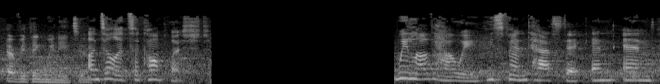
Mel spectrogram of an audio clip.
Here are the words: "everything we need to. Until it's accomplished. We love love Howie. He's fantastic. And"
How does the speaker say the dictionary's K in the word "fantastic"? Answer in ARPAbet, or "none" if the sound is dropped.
K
